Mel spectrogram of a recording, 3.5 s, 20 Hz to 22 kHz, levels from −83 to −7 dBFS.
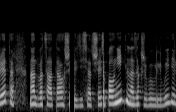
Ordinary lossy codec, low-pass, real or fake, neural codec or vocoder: none; none; real; none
